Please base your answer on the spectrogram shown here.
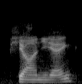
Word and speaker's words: Pyongyang: How do you pronounce North Korea's capital? Pyongyang.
